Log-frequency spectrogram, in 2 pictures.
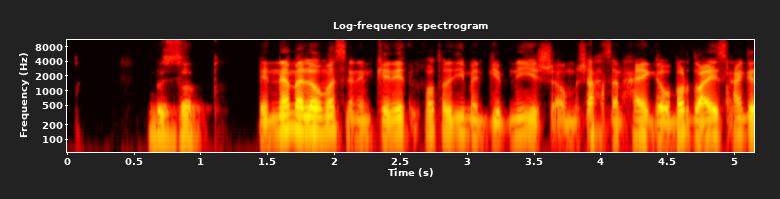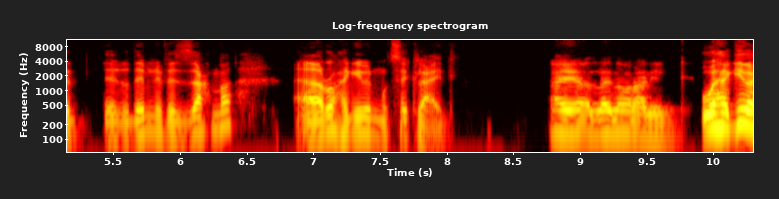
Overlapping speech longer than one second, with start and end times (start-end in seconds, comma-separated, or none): none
